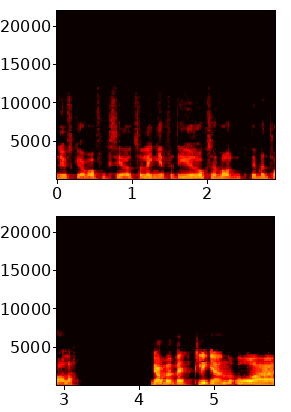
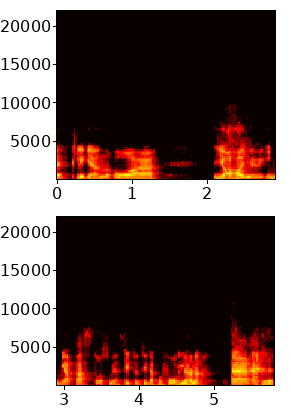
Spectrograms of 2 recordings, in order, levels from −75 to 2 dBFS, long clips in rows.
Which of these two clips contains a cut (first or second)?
first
